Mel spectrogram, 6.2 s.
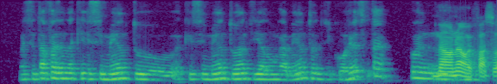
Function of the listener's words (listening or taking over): taking over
